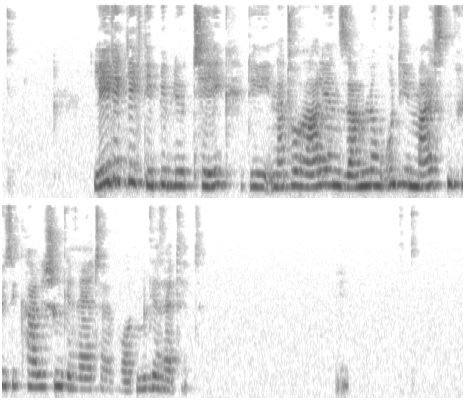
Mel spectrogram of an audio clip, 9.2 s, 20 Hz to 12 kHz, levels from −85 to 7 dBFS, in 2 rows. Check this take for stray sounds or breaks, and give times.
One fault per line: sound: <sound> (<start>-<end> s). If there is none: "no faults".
sound: laugh (7.9-8.1 s)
